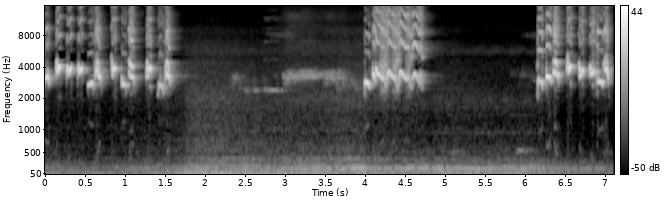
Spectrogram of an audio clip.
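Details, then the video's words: Ngeplong-style singing of an Orange-headed thrush, used to spur lazy birds: a quick run of about seven sharp, chopped whistles, a soft held note, then two more dense warbling bursts. "ANIS MERAH Ngeplong Masteran Jahat Untuk Burung Yang Malas Bunyi"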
